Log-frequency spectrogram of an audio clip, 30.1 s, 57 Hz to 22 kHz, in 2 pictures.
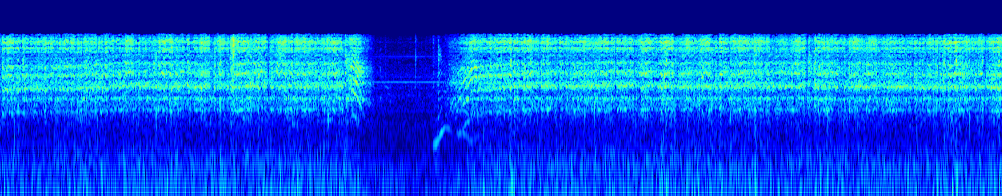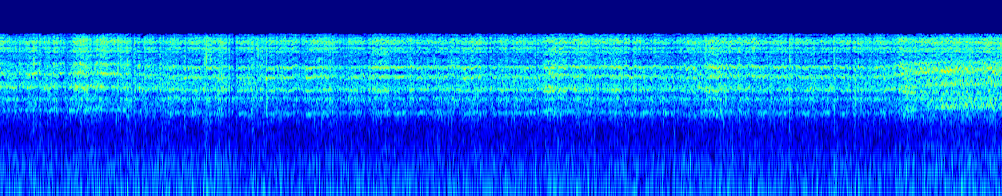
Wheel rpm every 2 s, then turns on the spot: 200, 210, 150, 110, 220, 210, 210, 210, 200, 190, 190, 190, 190, 190, 190.
none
